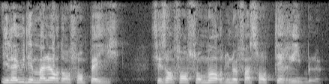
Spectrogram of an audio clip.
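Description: A man's voice: fairly high pitch, normal speed, a little mellow, natural voice. A man doing a chatty farm woman. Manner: talkative, apologetic.

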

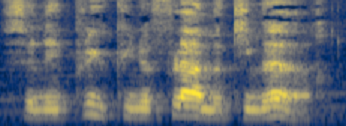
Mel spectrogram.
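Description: A woman's voice: expressive, darkish tone, faint music behind. A woman doing a grieving, bitter nobleman. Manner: slow, sorrowful, lowered voice.

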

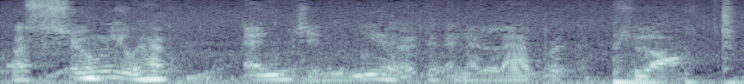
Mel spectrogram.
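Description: Man as a bombastic archaic villain, slow and swooping, crowd behind. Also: mid-range voice, animated, close to an everyday voice, poor audio. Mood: scheming. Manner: theatrical mock-archaic bombast. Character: pompous villainous male schemer Balthazar. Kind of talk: audio drama acting.

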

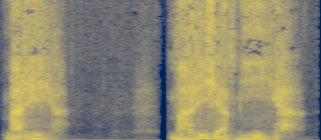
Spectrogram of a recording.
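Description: A man's voice: deep voice, very slow, dark tone, slightly rough, no room sound, studio quality, full character voice. A man reading aloud, voicing a young father whose speech is broken and pleading with grief. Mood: sobbing. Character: young father, sobbing and shaken.

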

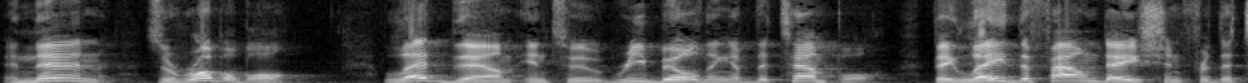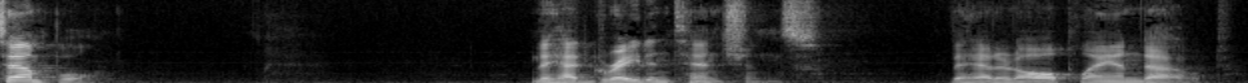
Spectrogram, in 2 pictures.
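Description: Emphatic preaching man, slightly high voice. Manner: emphatic preaching, rising loud on key phrases; reads scripture aloud with conversational asides. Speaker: pastor. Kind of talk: sermon.

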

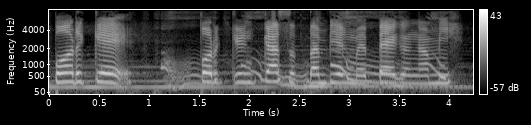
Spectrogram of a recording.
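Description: A woman's voice: sits high, level tone. A woman voicing a young girl in a children's story, speaking in a childlike way, over background music. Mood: earnest. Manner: childlike, slow-spoken. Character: young girl, moody then loving.

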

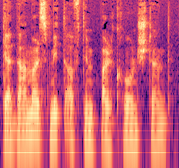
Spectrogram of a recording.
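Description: A man reading the excited exclamations of a carefree young wanderer in an audiobook of a romantic novella. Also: mid-range voice, measured pace, close to an everyday voice. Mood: eager. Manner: eager, exclaiming.

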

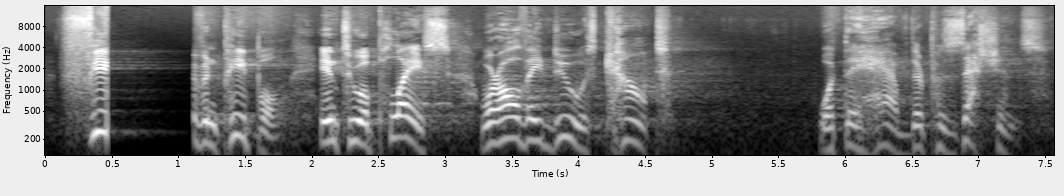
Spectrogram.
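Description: A man preaching a sermon as senior pastor, swinging from hushed tones to loud, fervent calls and dropping in joking asides with a chuckle. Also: a little high. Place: church sanctuary. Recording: echoey church hall.

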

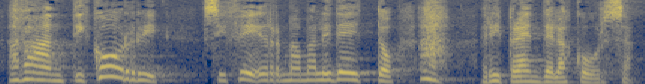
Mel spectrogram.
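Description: Storybook army captain, male, desperate and commanding, shouted high and strained; a woman voices him. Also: measured pace, husky. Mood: frantic shouting. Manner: shouted, urgent orders and curses.

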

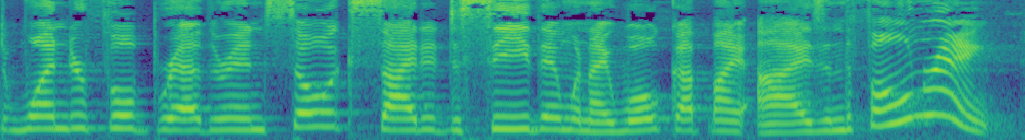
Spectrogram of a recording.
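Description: A woman in her fifties telling a personal testimony in church, in an animated, chatty storytelling way with frequent laughter. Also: a little high. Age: 50s. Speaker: church member giving a testimony.

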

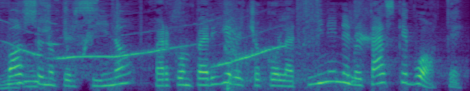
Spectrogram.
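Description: A woman narrating a children's storybook in a slow, expressive reading voice. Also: high voice, background noise. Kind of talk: children's story read-aloud. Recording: music bed under the voice.

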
